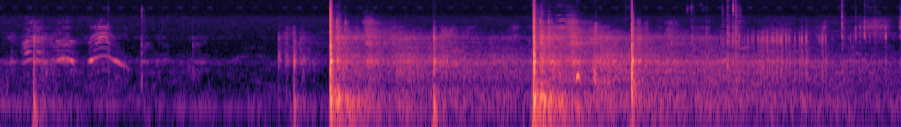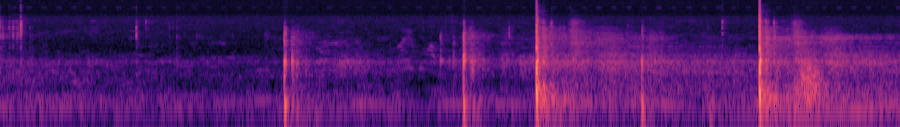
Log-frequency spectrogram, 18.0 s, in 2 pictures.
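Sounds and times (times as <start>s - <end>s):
faint firework crackling: 0.0s - 18.0s
firework booms: 2.8s - 8.4s, 13.4s - 18.0s.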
